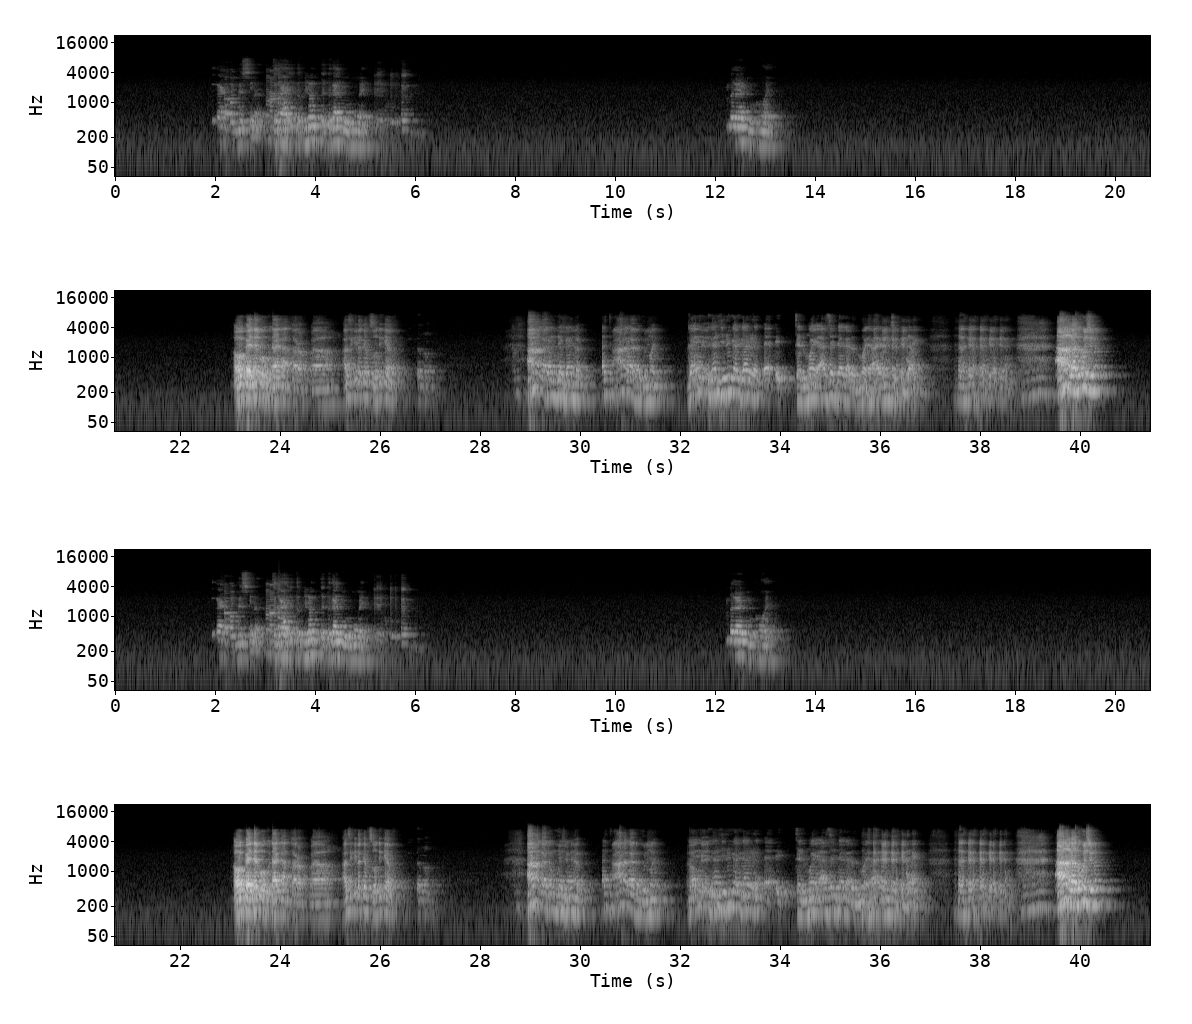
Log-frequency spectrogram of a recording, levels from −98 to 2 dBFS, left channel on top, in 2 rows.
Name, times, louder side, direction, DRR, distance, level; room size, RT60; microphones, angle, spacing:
voice 1, 2.0-2.9 3.1-5.0 12.3-13.1 26.7-27.0, right 2 dB, 85° right, 0 dB, 0.6 m, -39 dB
voice 2, 23.1-26.2 28.7-30.0 30.6-31.5 32.1-32.6 35.9-36.2 36.4-36.7 37.6-40.3, right 3 dB, 35° right, 1 dB, 0.3 m, -29 dB
voice 3, 29.3-30.0 30.4-30.5 30.9-31.5 32.1-34.0 34.3-36.8, left 3 dB, 85° left, 1 dB, 0.4 m, -36 dB
2.5 x 2.1 x 2.4 m, 0.80 s
head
